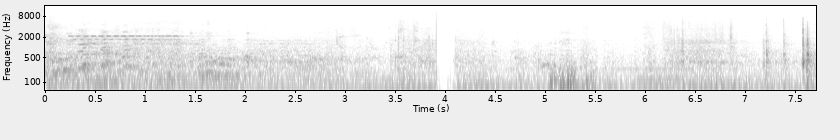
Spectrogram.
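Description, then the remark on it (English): A telephone dial tone sounds, its steady pitched ringing clearest in the opening moments, amid a busy, cluttered background with clattering knocks and muffled voices. “I didn't know you used that dial tone.”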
